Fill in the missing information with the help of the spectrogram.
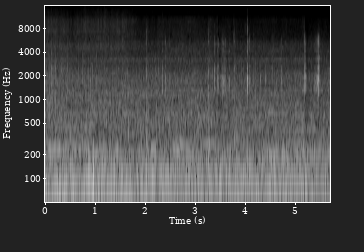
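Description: Steady low rumble of wind and movement on a moving action camera's microphone, with scattered light clicks in the second half.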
